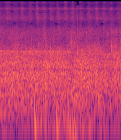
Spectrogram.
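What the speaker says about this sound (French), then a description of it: "Est-ce qu'on peut encore acclamer cela?" A church congregation at a sermon applauds, steady dense clapping from many hands that stays loud and even for the whole stretch, with no talking over it.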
